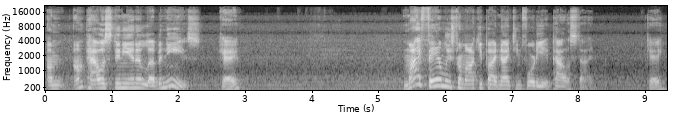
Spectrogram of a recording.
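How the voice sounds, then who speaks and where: Very animated yet a little slow, with long pauses, a high-pitched man hosts a political commentary show in a furious, combative style. He trades in insults and repetition to press his points, and there's slight background noise.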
